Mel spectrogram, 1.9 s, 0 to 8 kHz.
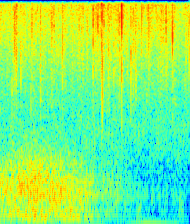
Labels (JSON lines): {"label": "biophony, growl", "recorder": "SoundTrap 500"}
